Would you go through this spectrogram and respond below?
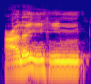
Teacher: عین کو واضح کریں گے، یا لین ہے نہیں کھینچیں گے، ہم میں میم ساکن غنہ کریں گے.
